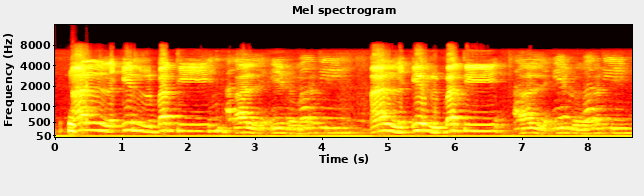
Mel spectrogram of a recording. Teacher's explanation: را کو ترقیق ترقیق کے ساتھ پڑھیں گے، را ساکن ما قبل کسرہ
